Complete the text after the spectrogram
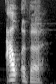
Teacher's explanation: glottal t is an option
